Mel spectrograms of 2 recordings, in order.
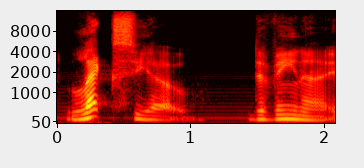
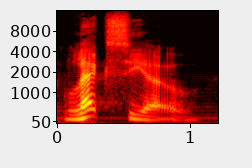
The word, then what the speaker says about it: Lectio Divina: Lectio Divina is the way I was told to pronounce this. Lectio is the proper pronunciation.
